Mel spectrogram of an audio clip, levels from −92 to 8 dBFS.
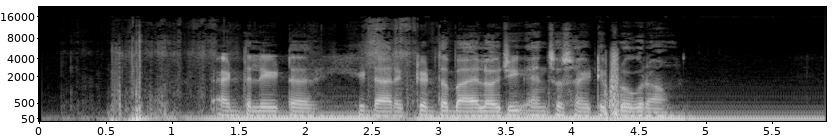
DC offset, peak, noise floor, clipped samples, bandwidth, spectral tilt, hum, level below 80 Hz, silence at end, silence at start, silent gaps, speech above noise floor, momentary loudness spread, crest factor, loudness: under 0.1%; 0 dBFS; -42 dBFS; under 0.1%; 11.5 kHz; -6.5 dB/octave; 50 Hz at -15 dBFS; -18 dBFS; 0 s; 0.5 s; none; 29 dB; 15 LU; 14 dB; -16 LUFS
